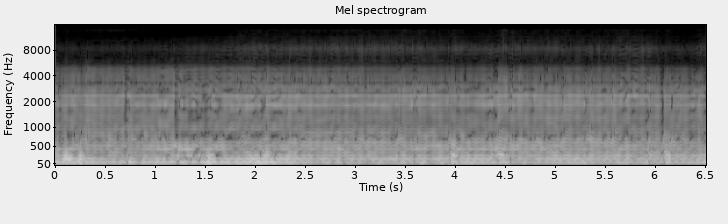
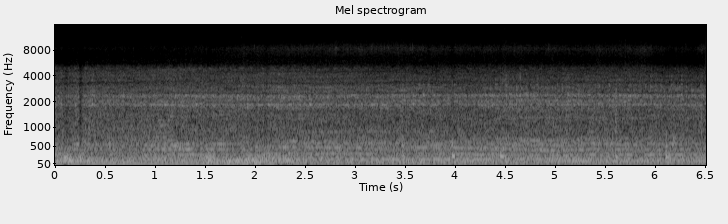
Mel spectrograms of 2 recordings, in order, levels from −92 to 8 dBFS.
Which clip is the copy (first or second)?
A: first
